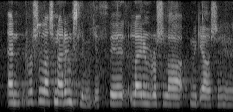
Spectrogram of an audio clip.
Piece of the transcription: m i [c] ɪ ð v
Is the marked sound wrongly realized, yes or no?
no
